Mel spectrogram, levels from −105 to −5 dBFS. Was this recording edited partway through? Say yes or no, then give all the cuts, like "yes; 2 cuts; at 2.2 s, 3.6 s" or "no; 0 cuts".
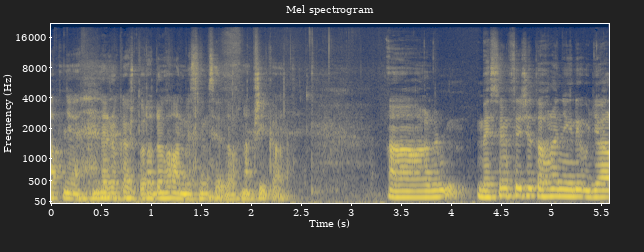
no; 0 cuts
